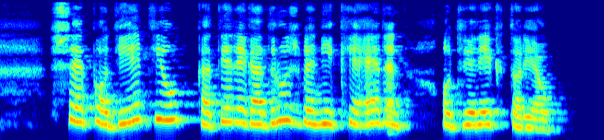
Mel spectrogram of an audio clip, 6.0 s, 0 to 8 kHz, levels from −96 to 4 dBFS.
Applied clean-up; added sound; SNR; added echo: none; none; none; none.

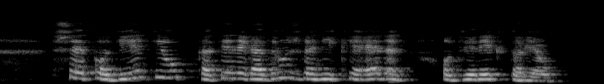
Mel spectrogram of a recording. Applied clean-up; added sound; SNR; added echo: none; none; none; reverberation time 0.2 s.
